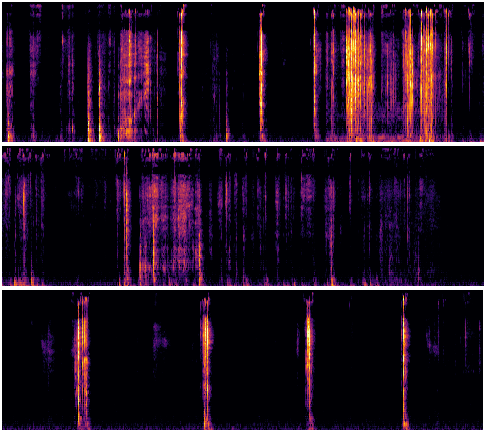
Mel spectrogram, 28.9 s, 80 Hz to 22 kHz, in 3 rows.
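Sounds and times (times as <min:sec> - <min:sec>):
slime crackling as stretched: 0:06.5 - 0:08.9.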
